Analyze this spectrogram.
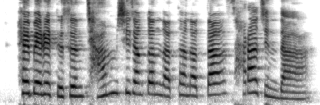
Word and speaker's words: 헤벨: 아벨의 이름은 발음할 때 헤벨이라고 한다고 했었죠. 헤벨의 뜻은 잠시 잠깐 나타났다 사라진다 이런 뜻도 있고, 안개의 이슬과 같은 것들, 또 숨을 쉬다 이런 뜻이 있어요.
